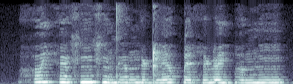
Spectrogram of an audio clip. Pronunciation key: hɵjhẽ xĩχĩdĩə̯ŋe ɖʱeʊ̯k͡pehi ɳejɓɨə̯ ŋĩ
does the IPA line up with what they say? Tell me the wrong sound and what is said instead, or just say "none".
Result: χ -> x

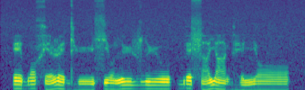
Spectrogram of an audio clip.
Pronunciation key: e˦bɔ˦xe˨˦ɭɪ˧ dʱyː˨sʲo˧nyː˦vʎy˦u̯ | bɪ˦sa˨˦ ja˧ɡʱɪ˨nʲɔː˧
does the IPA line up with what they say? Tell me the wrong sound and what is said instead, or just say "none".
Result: none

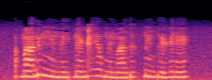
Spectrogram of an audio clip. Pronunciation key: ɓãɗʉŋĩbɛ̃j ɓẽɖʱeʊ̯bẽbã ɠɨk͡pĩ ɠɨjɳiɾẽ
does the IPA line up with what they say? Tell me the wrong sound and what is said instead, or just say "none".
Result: ɛ̃ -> ẽ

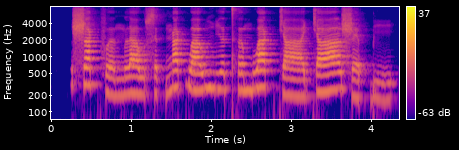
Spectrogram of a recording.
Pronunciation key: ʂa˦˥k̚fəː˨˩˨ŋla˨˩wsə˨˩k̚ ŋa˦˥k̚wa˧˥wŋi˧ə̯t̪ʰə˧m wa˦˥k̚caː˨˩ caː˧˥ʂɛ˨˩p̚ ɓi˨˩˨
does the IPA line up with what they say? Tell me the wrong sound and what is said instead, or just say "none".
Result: none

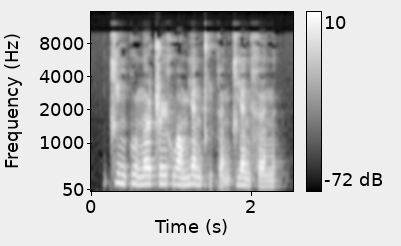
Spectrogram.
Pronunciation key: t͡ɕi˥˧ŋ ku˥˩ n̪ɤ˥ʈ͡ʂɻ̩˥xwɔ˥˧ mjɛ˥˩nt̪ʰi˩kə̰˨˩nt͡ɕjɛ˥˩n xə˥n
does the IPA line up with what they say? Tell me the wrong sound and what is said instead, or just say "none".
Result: none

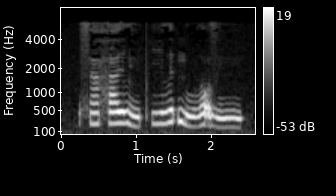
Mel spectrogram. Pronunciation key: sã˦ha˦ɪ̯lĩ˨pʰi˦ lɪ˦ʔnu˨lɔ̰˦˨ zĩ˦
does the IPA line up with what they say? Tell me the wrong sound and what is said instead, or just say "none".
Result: none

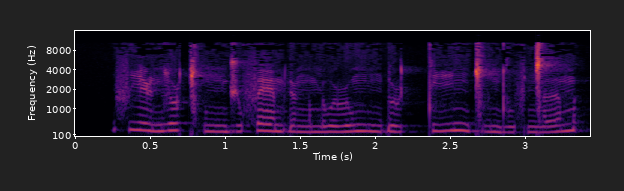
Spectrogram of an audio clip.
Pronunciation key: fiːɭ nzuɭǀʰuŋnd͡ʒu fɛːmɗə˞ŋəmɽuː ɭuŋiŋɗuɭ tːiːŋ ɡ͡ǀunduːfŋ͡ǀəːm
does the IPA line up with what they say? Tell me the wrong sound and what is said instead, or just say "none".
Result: none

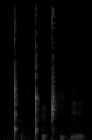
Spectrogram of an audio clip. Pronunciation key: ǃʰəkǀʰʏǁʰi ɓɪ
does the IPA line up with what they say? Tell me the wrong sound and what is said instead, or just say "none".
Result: ǀʰ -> ǃʰ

